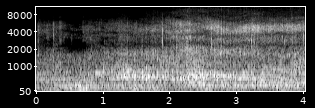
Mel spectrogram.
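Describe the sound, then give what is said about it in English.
A kid's skateboard rolls along with a steady, gritty rumble that stays loud and continuous throughout, with no talking. “Okay, there might be some grocery bag noise here and some skateboard noise.”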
